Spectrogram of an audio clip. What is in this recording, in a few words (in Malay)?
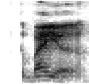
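"kebaya", Malay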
